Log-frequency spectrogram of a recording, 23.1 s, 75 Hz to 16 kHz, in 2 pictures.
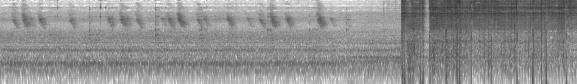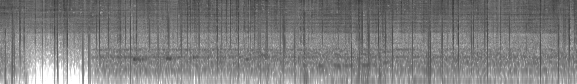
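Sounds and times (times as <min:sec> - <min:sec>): steady hum: 0:00.0 - 0:23.0
stick welding arc crackling: 0:08.0 - 0:23.0.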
